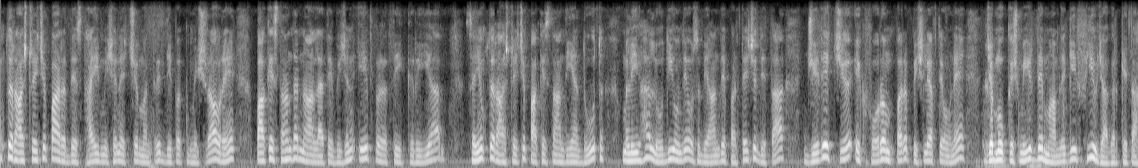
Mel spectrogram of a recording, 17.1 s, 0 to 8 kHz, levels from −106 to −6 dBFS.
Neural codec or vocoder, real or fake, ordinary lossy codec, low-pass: none; real; Opus, 32 kbps; 7.2 kHz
